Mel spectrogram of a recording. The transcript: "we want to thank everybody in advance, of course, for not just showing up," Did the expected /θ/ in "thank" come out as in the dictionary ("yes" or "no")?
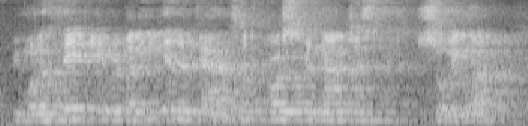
yes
